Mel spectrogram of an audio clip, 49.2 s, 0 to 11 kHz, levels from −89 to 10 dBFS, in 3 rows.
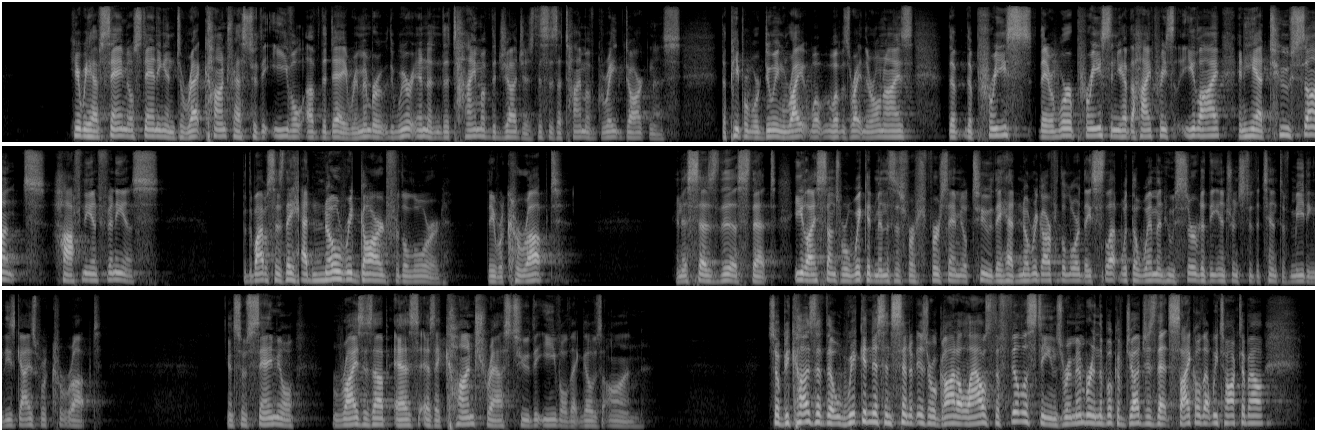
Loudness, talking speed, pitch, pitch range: -28 LUFS, 195 wpm, 140 Hz, 130-160 Hz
